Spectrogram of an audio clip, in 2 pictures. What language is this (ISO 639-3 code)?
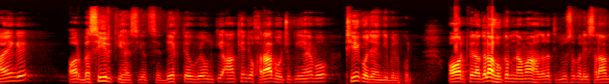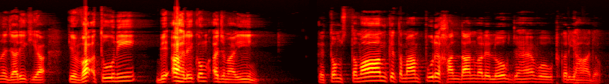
urd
